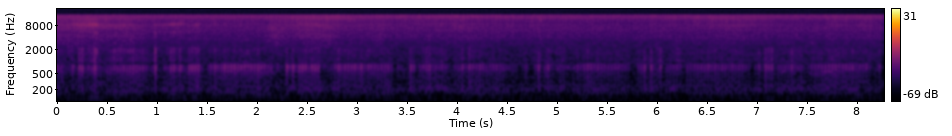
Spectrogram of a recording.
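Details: Cat purring steadily up close, a low, soft, rhythmic rumble alternating with each breath, quiet throughout with small scattered clicks.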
